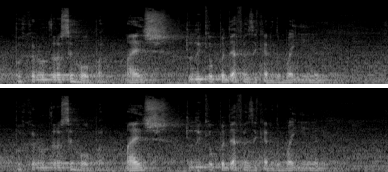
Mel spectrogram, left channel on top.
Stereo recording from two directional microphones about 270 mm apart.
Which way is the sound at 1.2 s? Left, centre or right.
Right.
